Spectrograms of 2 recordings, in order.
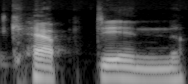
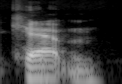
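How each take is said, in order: First: Captain is said with the outsider pronunciation. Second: Captain is said with the local pronunciation. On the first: This is not how people from here say it. The speaker calls it wrong. "We don't say captain" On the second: This is how people from here say it. The speaker calls it right. "We say captain"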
